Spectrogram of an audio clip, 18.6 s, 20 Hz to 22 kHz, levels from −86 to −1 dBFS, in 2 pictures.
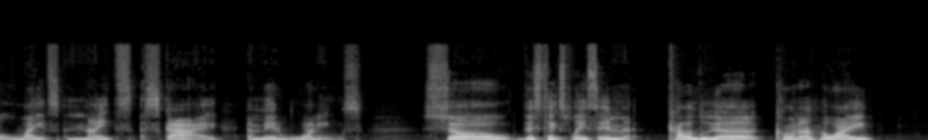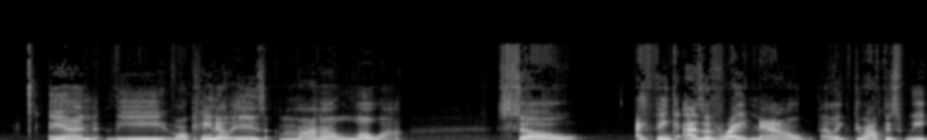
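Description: From 0.39 to 10.25 s, just before "the volcano is", the speech has scattered short gaps. About five packets arrived late or never arrived, spread thinly across the stretch. The receiver filled each hole by extending the sound that came before it. In total, 140 ms went missing and 200 ms were patched. No single gap is longer than about 40 ms. They show up as brief ticks, small smears and tiny hiccups in otherwise continuous speech.

At 14.31 to 14.37 s, a lost packet was rebuilt from error correction. The evidence points to two lost packets. Each was recovered from a low-bitrate copy carried inside the packet that followed it. The decoder played those copies, so there is no silence. The 40 ms it rebuilt sound rougher and noisier than the speech around them, a brief grainy patch rather than a dropout.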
